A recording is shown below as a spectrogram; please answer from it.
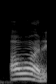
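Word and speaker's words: hour: द सन ही इज अवर इसको क्या पढ़ेंगे एओ यू आर अवर H silent है प्रोनाउंस साउंड क्या आ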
